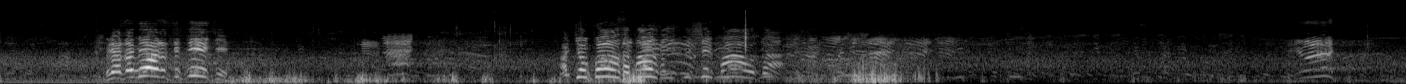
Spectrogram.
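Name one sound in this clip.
Young men shout to each other across an open field outdoors.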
